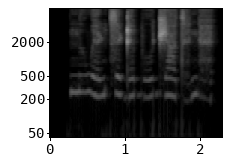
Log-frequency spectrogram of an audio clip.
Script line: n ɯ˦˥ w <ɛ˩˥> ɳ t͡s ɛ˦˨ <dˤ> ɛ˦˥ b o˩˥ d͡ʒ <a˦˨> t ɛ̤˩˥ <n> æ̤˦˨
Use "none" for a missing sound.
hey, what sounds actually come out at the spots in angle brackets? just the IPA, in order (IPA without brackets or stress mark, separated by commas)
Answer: ɛ˩˥, ɖ, a˦˨, n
